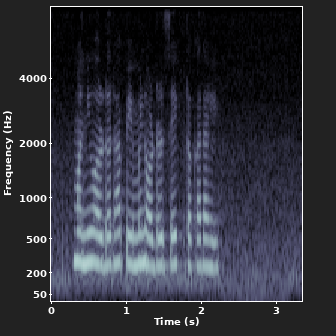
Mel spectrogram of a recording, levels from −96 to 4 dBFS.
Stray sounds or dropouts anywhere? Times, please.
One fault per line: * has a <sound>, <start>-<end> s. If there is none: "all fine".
all fine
